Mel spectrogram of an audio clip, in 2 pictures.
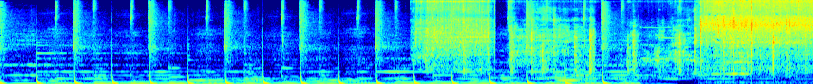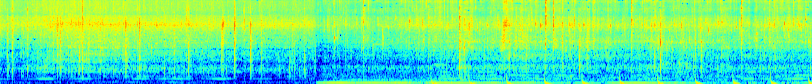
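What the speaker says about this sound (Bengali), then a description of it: "তেলটা কিন্তু বেশ ভালো করে গরম করে বড়াগুলো ছাড়তে হবে" Large fish roe fritters fry in hot oil with a loud, steady broadband hiss and crackle. Tonal music plays over the first half, and low rhythmic thumps join toward the end.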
